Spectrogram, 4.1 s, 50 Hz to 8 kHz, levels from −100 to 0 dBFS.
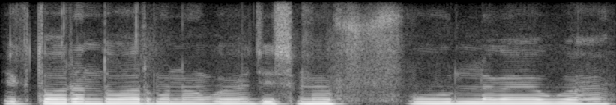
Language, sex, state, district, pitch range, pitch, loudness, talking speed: Hindi, male, Jharkhand, Ranchi, 160-165 Hz, 165 Hz, -12 LUFS, 115 wpm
